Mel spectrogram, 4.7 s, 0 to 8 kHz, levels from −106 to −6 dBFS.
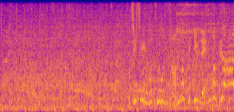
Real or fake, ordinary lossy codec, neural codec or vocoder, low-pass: fake; none; codec, 16 kHz, 8 kbps, FreqCodec, smaller model; 7.2 kHz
